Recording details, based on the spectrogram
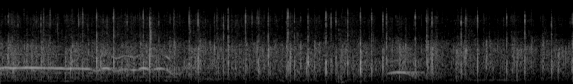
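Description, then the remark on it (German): An audience gives God a round of applause, clapping steadily throughout in a dense, even patter of many hands, with a faint whistle-like tone sliding briefly near the start and again later. “All gegen Gott einen Applaus, das könnten wir jetzt sogar machen.”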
